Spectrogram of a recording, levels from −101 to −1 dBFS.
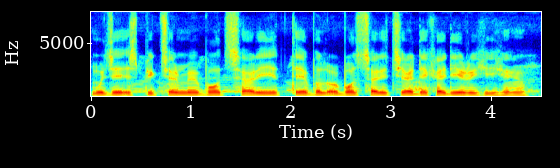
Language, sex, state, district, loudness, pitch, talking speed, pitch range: Hindi, male, Arunachal Pradesh, Lower Dibang Valley, -17 LUFS, 120 Hz, 200 wpm, 115-125 Hz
